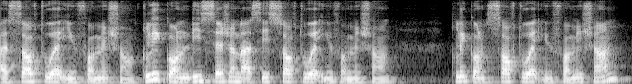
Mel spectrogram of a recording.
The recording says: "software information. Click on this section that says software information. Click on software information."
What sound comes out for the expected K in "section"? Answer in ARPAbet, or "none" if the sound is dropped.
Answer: none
